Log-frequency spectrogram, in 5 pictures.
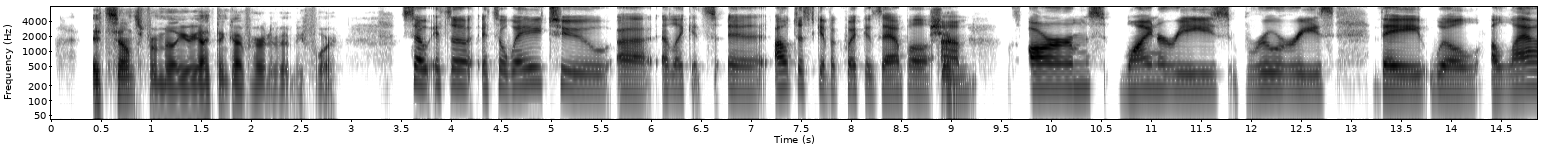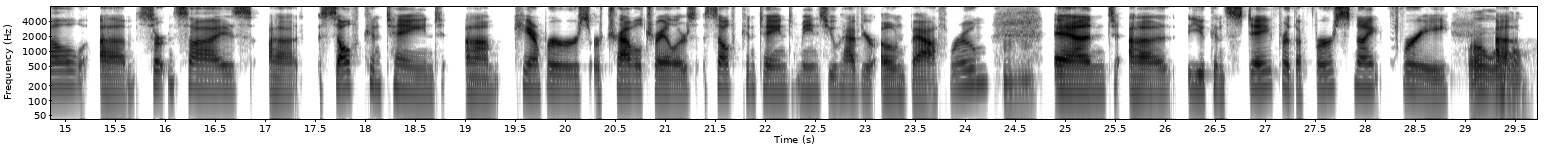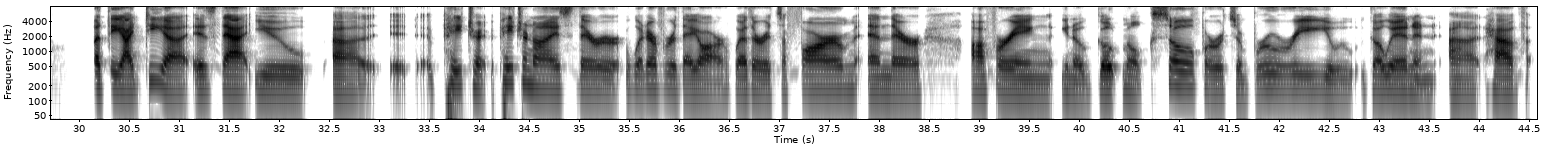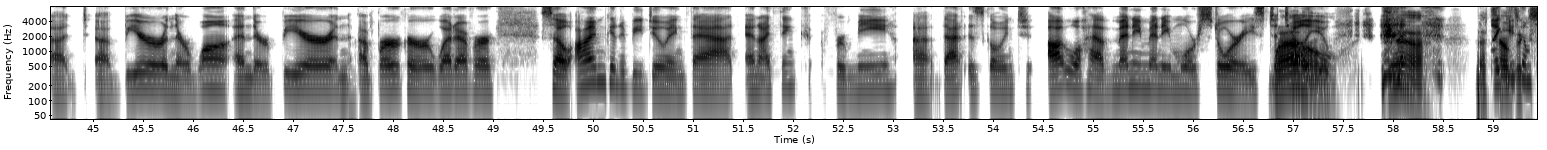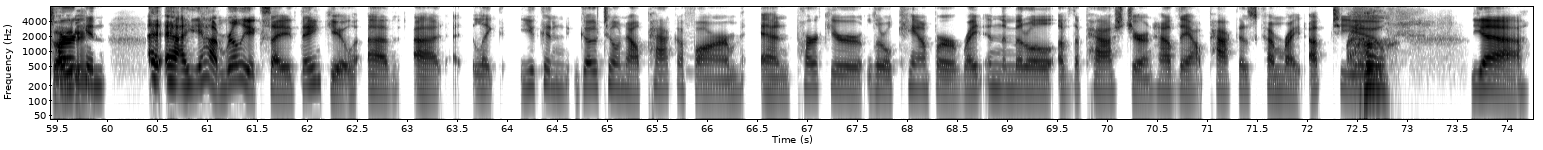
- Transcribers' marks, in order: other background noise; unintelligible speech; laugh
- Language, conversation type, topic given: English, unstructured, What’s a travel story you love telling?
